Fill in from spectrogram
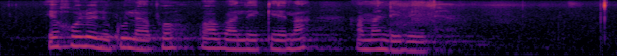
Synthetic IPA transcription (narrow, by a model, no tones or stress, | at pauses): ɪk͡xʰɔlwenɪkʼulapʰɔ | kʼwabalɛkʼɛlaː | mandʱɛbɛːlɛ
